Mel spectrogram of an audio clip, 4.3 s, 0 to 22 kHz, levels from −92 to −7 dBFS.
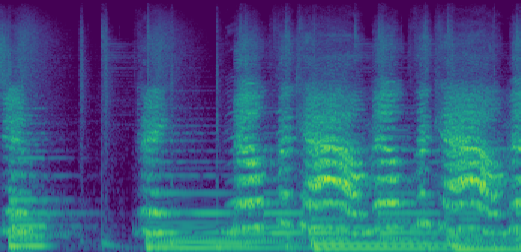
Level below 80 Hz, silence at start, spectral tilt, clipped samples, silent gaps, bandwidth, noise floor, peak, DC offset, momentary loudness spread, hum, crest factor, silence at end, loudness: -38 dBFS; 0 s; -4.5 dB/octave; under 0.1%; none; over 20 kHz; -51 dBFS; -8 dBFS; under 0.1%; 13 LU; none; 18 dB; 0 s; -25 LUFS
